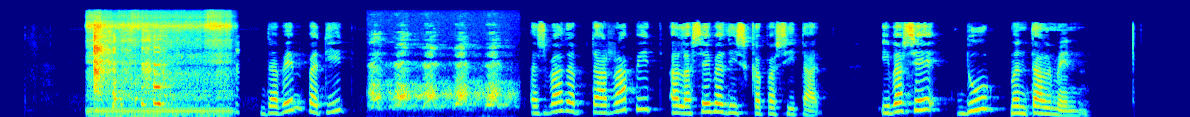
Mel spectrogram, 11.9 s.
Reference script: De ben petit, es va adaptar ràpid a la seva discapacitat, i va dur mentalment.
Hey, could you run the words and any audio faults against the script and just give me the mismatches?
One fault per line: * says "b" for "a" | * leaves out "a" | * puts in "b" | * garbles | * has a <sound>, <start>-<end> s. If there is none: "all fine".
* has a laugh, 0.8-2.4 s
* has a bark, 3.7-5.2 s
* puts in "ser"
